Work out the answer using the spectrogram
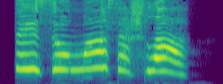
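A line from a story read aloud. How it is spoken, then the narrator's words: Shout. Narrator (Russian): закричала Майки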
